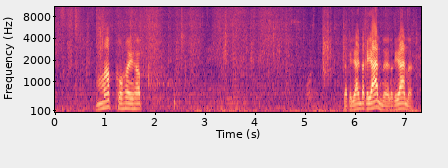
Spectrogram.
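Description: A young elephant rustles and crunches through dry leaves and stalks.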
